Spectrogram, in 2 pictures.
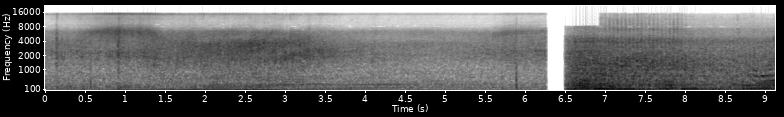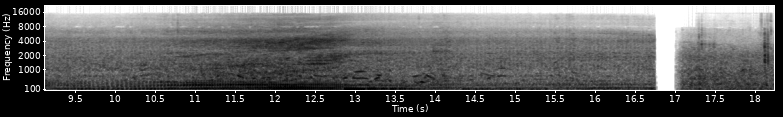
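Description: Road traffic on a wet road: engine hum and tyre noise from passing vehicles, loudest as one passes close about twelve seconds in. The sound cuts out briefly twice.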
